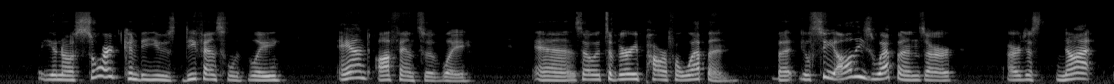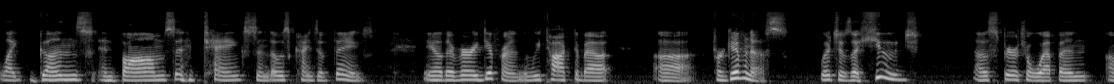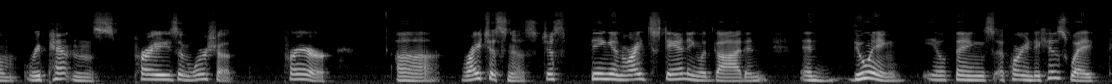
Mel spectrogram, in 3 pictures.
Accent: American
